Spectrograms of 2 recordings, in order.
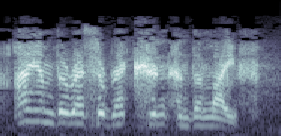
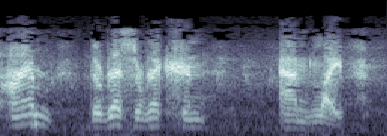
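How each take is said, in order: First: Said in the usual way. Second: Scripture reading with the article gone; without the "the". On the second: Shown as a demonstration. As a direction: drop "the" and read "I am the resurrection and life" deliberately. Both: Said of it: "takes away the "the".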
